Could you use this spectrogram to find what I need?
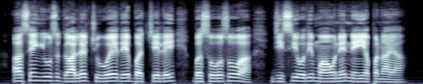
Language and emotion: Dogri, sad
